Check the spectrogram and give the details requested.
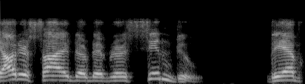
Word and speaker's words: Sindhu: Indus River, which is now in Pakistan, which is spelled Hindus, I-N-D-U-S. In Sanskrit, it is called Sindhu.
